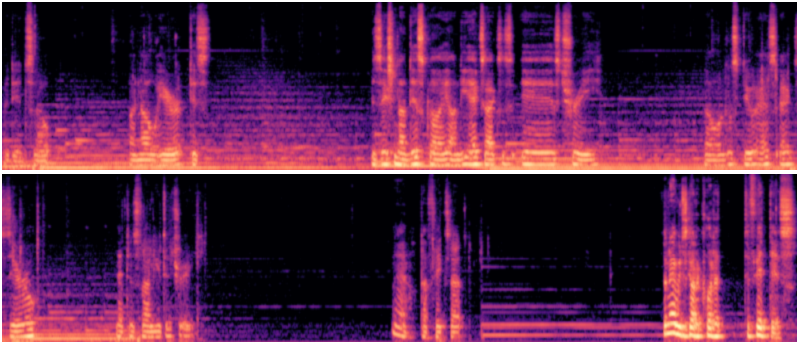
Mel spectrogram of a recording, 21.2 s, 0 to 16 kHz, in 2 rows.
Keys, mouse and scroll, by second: 0.4 click, 1.4-1.9 scroll up 2, 1.9-3.2 shift+middle drag, 3.2 click, 3.9 click, 8.5 click, 10.0 s, 12.1-13.9 drag, 13.9-14.3 scroll down 2, 14.3 click, 14.9-15.2 scroll down 2, 15.2-20.4 middle drag, 20.9-21.2 middle drag.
